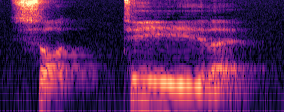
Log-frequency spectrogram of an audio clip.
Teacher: In sottile, the first T is imploded. The tongue touches the roof of the mouth and stops. The second T is pronounced.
